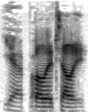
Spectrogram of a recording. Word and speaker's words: Balotelli: I think it's Balotelli. – Balotelli.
